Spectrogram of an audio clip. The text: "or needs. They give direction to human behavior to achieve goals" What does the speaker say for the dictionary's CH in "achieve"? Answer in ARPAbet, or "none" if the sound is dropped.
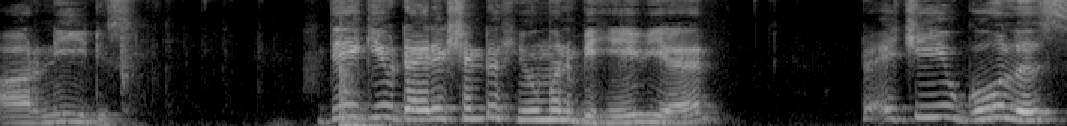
CH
